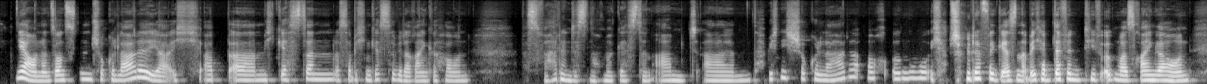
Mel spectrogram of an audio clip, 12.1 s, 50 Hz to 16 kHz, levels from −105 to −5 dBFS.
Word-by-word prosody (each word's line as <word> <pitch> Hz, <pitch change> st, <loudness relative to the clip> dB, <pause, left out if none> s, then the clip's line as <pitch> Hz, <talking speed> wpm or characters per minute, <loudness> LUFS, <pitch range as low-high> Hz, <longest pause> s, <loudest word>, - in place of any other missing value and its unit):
Ja, 250 Hz, -2 st, +7 dB
und 165 Hz, -, +2 dB
ansonsten 185 Hz, +5 st, 0 dB
Schokolade 195 Hz, +7 st, +2 dB
ja, 170 Hz, -6 st, 0 dB
ich 180 Hz, 0 st, -9 dB
habe, 185 Hz, 0 st, -7 dB
äh 180 Hz, -1 st, +1 dB
mich 185 Hz, 0 st, -5 dB
gestern 195 Hz, +1 st, -1 dB
was 180 Hz, 0 st, -6 dB
habe 180 Hz, -, -5 dB
ich 185 Hz, -, -10 dB
denn 180 Hz, -, -4 dB
gestern 195 Hz, +1 st, -4 dB
wieder 160 Hz, -3 st, -3 dB
reingehauen? 160 Hz, +1 st, -5 dB, 0.5 s
Was -, -, -1 dB
war 175 Hz, +6 st, -6 dB
denn 205 Hz, -3 st, -1 dB
das 170 Hz, +2 st, -1 dB
noch 160 Hz, +1 st, -9 dB
mal 165 Hz, -1 st, -4 dB
gestern 170 Hz, 0 st, -4 dB
Abend? 170 Hz, -2 st, -4 dB
Ähm, 165 Hz, 0 st, -3 dB
habe -, -, -17 dB
ich 210 Hz, 0 st, -5 dB
nicht 260 Hz, -1 st, -1 dB
Schokolade 215 Hz, +5 st, -3 dB
auch 240 Hz, 0 st, -5 dB
irgendwo 240 Hz, +2 st, -1 dB
ich 200 Hz, -3 st, -1 dB
habe -, -, -16 dB
es -, -, +9 dB
schon -, -, -1 dB
wieder 235 Hz, +1 st, +6 dB
vergessen, 180 Hz, -6 st, +4 dB
aber -, -, +3 dB
ich 190 Hz, -, 0 dB
habe 200 Hz, -3 st, +3 dB
definitiv 200 Hz, -2 st, +3 dB
irgendwas 175 Hz, -3 st, +2 dB
reingehauen. 175 Hz, -1 st, +4 dB
185 Hz, 220 wpm, -23 LUFS, 170-205 Hz, 0.5 s, es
